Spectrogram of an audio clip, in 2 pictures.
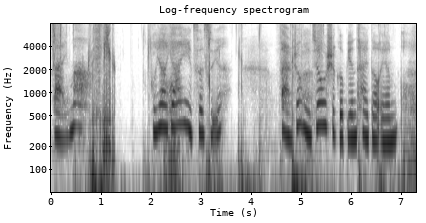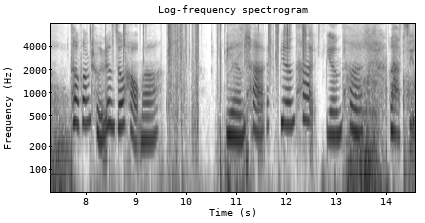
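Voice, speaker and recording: A woman's voice: high-pitched, slow, long pauses, background noise. A woman playing a scornful, domineering young girl in an ASMR role-play, mocking and coaxing her listener.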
